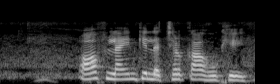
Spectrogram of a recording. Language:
Bhojpuri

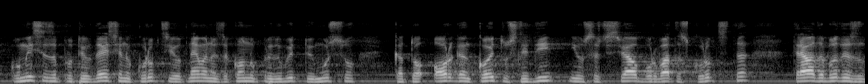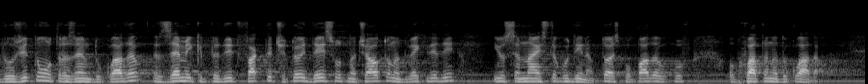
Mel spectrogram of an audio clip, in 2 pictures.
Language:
Bulgarian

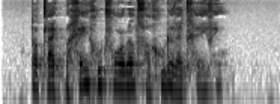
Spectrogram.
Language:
Dutch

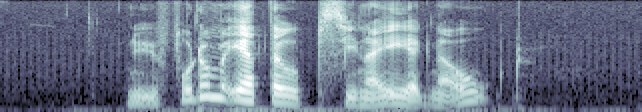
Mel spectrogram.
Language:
Swedish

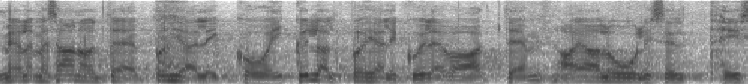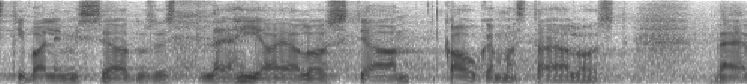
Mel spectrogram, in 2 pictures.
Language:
Estonian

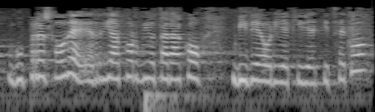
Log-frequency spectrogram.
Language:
Basque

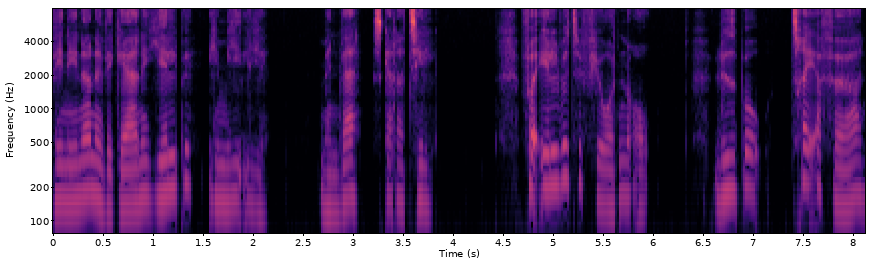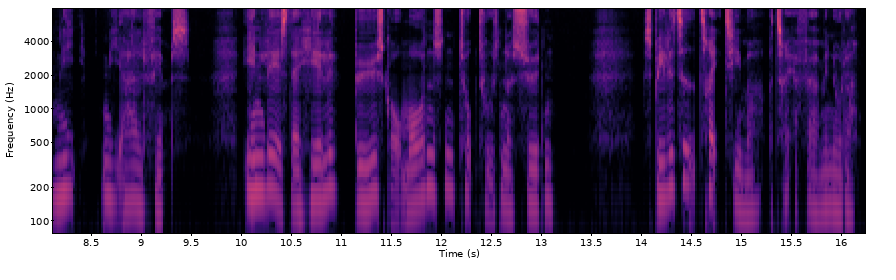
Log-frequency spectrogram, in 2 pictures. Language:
Danish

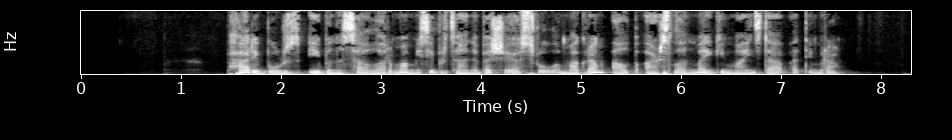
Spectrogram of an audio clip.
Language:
Georgian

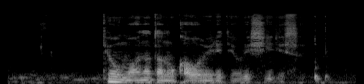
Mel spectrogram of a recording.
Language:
Japanese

